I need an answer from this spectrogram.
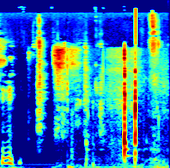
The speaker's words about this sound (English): He tries to shuffle his cards, and it doesn't go great, but he manages to shuffle them into a pile. Nice sound effect.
